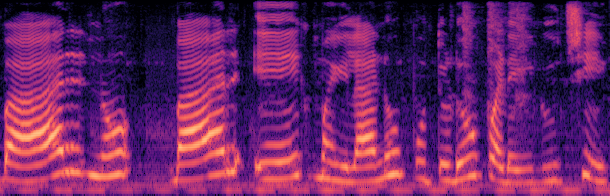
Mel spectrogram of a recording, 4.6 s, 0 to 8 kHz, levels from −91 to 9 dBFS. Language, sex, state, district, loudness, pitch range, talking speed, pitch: Gujarati, female, Gujarat, Gandhinagar, -14 LUFS, 240-330 Hz, 90 wpm, 270 Hz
